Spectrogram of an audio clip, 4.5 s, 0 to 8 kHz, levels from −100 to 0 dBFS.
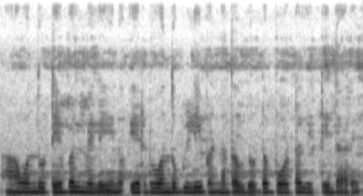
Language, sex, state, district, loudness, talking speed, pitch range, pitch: Kannada, female, Karnataka, Bangalore, -16 LUFS, 145 wpm, 170-185 Hz, 180 Hz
